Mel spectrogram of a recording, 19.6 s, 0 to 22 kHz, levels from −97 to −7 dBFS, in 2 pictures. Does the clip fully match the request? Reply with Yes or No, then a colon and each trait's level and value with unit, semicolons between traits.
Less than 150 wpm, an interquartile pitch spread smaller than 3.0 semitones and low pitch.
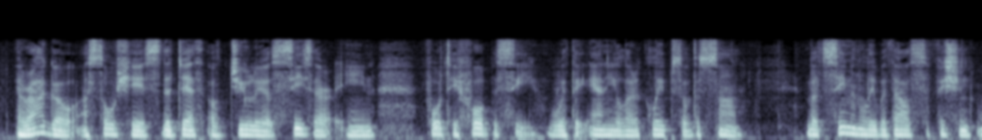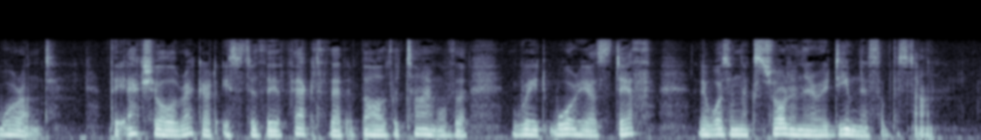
Yes: average, 140 wpm; narrow, 2.5 semitones; low, 100 Hz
